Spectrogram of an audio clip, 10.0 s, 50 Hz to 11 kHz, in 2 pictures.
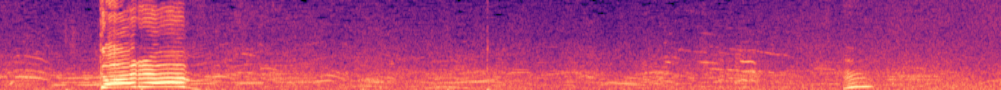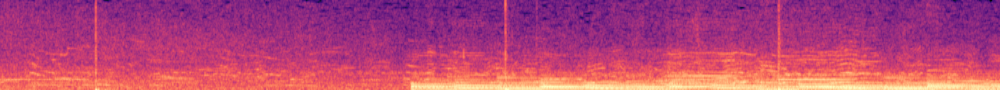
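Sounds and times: flock of birds calling: 0:03.0 - 0:10.0.

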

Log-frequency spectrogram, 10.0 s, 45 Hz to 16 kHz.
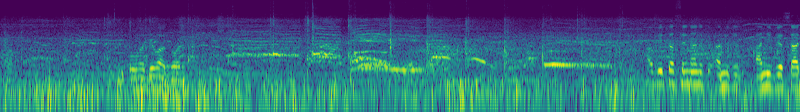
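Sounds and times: sing-song voice: 0:00.0 - 0:08.1
traffic noise: 0:00.0 - 0:10.0
wind: 0:00.0 - 0:10.0.

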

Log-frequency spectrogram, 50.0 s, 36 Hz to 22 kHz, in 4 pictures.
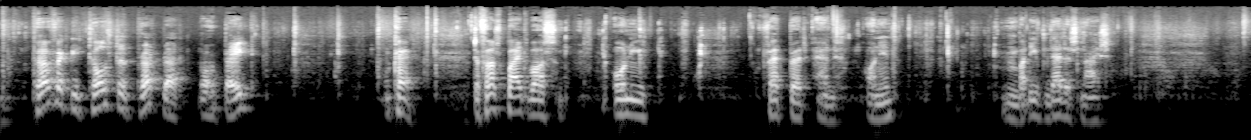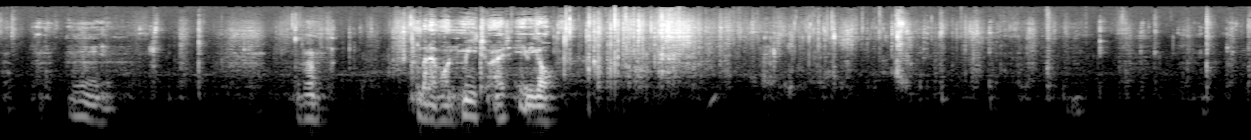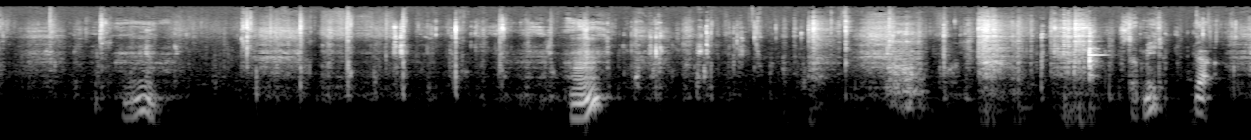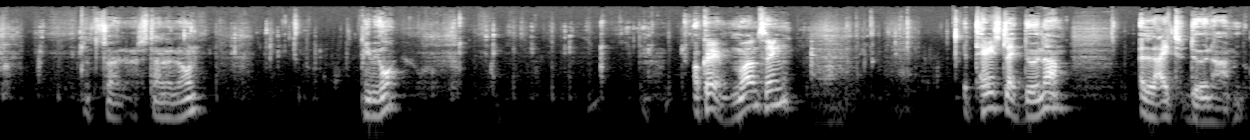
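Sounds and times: chewing crisp flatbread: 0:02.5 - 0:44.5, 0:45.4 - 0:47.3.

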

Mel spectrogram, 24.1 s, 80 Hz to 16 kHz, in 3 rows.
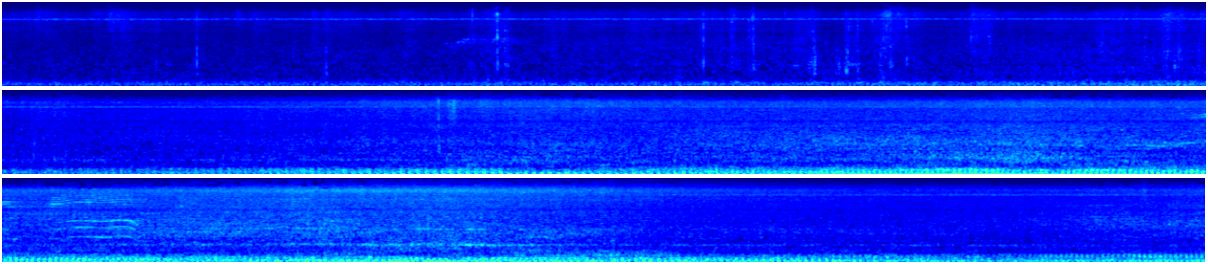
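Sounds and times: engine running low hum: 0:00.0 - 0:24.0.

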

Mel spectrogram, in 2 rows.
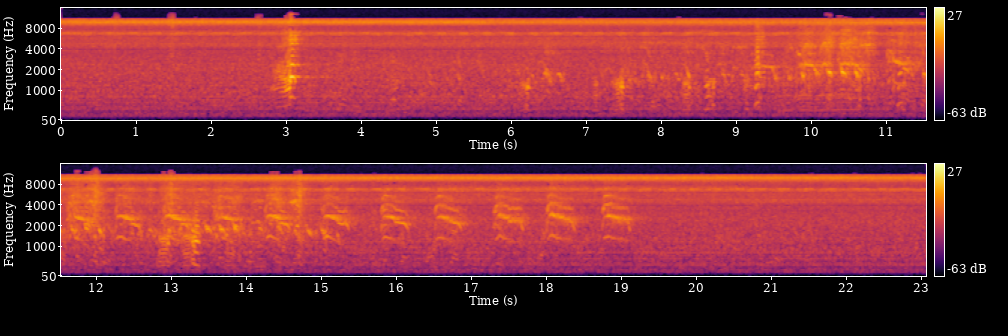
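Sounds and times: overlapping bird calls: 0:06.0 - 0:19.2
loud bird call: 0:06.1 - 0:19.2.

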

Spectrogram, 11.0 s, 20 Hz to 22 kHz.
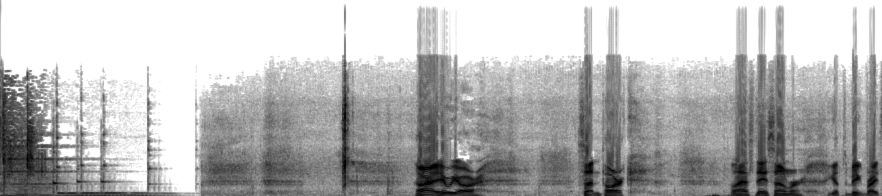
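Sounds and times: sharp click: 0:04.2 - 0:04.5
wind noise on microphone: 0:08.5 - 0:11.0.

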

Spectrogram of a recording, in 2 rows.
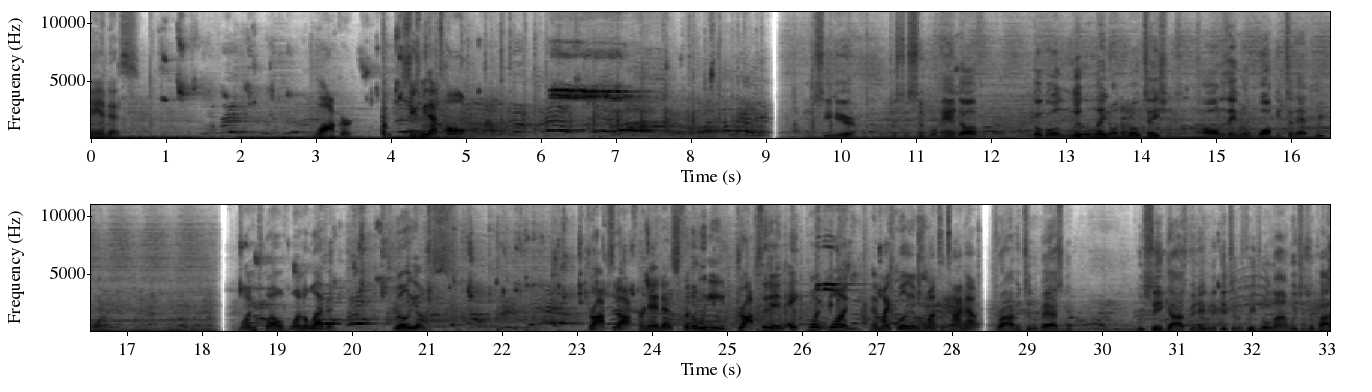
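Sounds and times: basketball bouncing on court: 0:00.6 - 0:01.4.

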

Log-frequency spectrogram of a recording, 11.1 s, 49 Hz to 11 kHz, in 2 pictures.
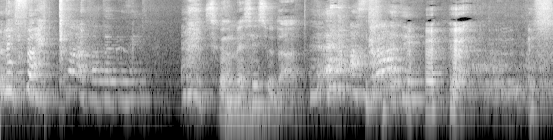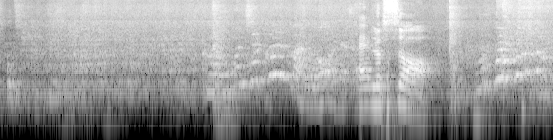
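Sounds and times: toilet flushing: 0:04.5 - 0:11.0.

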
